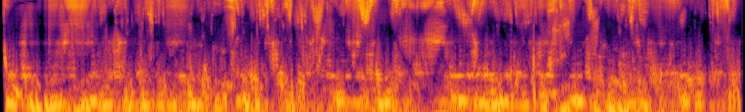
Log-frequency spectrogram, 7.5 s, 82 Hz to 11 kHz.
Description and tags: Sine Compression 1
The original source was a sine wave which I then pitched around, and compressed unbelievably. It makes the sine wave full spectrum. I recorded that and then I granulised. After that, I put it through a bunch of notches and a bit more compression. This was over the course of a couple resamples. Sine compression is so damn fun.
3xosc, bass, compression, fl-studio, granulisation, neuro, sine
